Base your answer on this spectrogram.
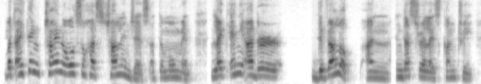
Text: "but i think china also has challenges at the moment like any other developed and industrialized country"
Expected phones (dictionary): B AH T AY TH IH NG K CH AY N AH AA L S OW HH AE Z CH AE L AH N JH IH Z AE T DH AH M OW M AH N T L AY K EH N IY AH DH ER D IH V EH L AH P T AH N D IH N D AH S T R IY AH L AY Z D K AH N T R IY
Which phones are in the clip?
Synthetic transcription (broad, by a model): B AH T AY TH IH NG K CH AY N AH AA L S OW HH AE S CH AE L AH N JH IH S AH T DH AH M OW M AH N T L AY K EH N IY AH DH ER D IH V EH L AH P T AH N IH N D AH S T R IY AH L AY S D K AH N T R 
